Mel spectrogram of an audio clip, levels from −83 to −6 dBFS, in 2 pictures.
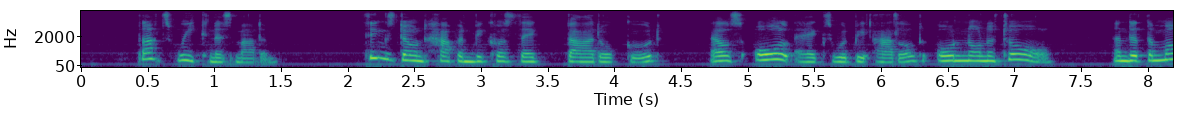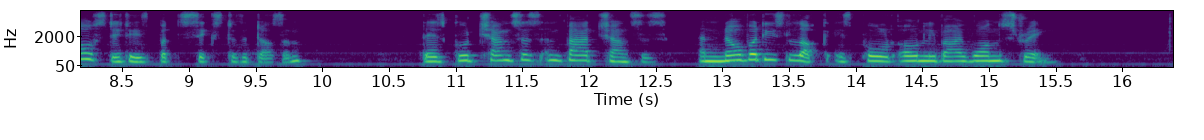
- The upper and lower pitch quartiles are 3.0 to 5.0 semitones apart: Yes, average, 4.0 semitones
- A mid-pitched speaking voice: No, high, 220 Hz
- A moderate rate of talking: Yes, average, 170 wpm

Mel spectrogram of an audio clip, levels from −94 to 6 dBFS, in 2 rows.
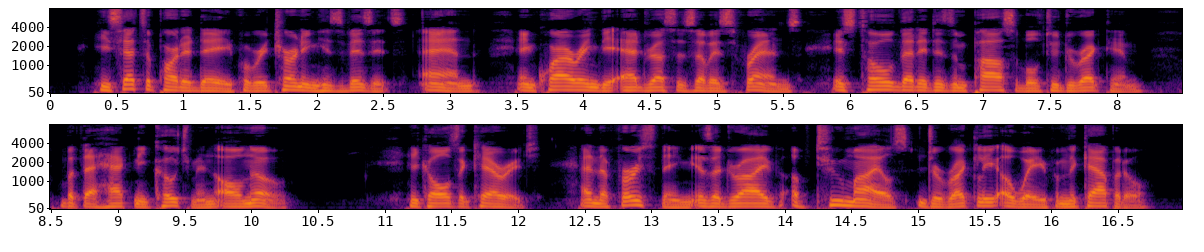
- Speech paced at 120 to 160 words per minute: No, average, 175 wpm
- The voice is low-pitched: Yes, low, 105 Hz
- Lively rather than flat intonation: No, average, 3.7 semitones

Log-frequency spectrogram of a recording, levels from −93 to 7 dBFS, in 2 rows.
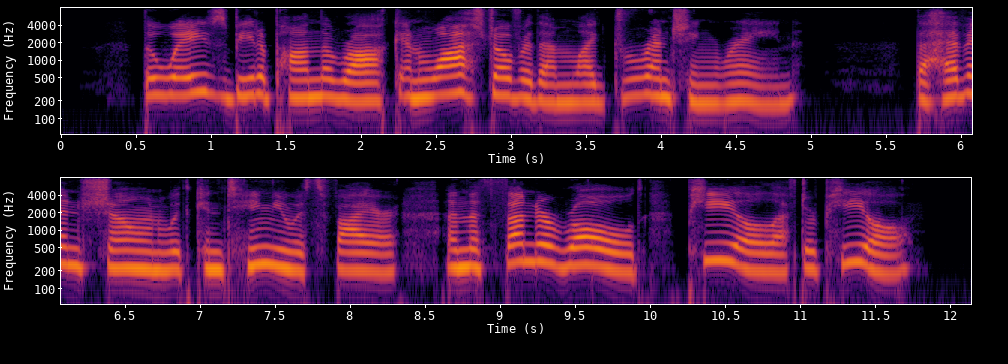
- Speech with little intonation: No, average, 3.4 semitones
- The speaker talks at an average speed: No, slow, 130 wpm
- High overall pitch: Yes, high, 230 Hz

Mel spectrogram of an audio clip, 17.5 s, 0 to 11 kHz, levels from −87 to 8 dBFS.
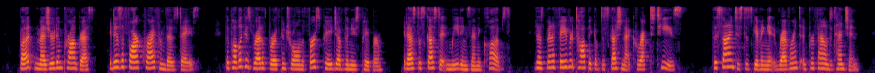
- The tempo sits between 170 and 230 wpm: Yes, average, 190 wpm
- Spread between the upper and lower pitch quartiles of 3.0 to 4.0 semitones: No, average, 4.5 semitones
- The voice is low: No, high, 220 Hz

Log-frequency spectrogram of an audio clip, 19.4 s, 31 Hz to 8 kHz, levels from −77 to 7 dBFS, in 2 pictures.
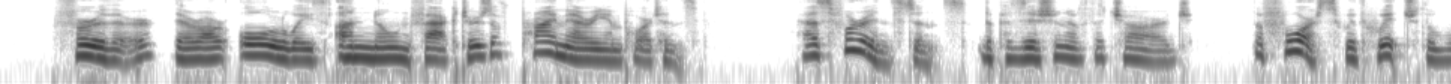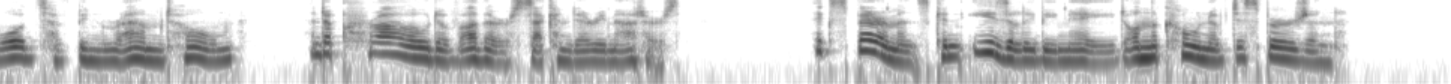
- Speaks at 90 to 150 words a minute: Yes, average, 140 wpm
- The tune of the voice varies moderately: Yes, average, 4.1 semitones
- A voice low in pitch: No, medium, 165 Hz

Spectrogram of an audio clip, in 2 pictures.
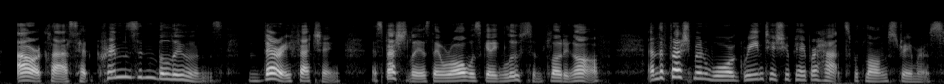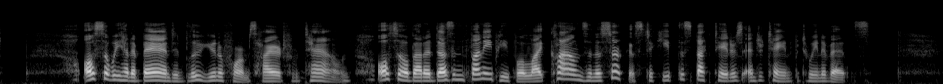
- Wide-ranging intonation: Yes, wide, 6.6 semitones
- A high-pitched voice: No, medium, 180 Hz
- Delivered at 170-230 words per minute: Yes, average, 180 wpm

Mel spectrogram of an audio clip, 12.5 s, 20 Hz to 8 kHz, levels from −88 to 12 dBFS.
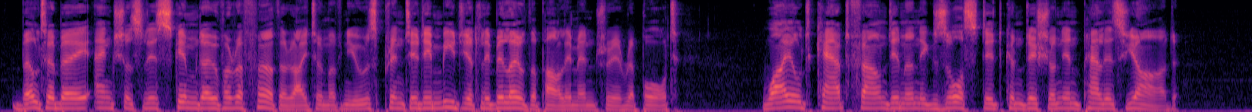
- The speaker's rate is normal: No, slow, 120 wpm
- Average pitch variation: Yes, average, 3.6 semitones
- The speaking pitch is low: Yes, low, 130 Hz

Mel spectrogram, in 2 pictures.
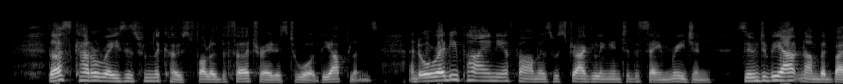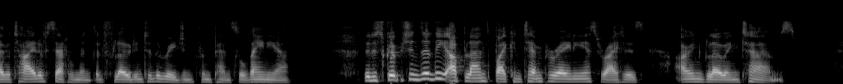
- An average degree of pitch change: No, wide, 5.8 semitones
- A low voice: Yes, low, 130 Hz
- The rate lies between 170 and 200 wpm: Yes, average, 180 wpm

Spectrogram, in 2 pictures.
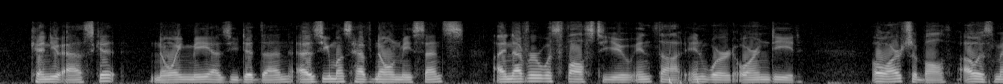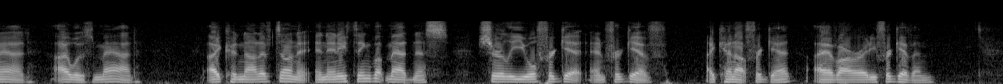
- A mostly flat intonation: Yes, narrow, 2.2 semitones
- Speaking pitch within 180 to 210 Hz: No, low, 115 Hz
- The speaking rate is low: No, average, 180 wpm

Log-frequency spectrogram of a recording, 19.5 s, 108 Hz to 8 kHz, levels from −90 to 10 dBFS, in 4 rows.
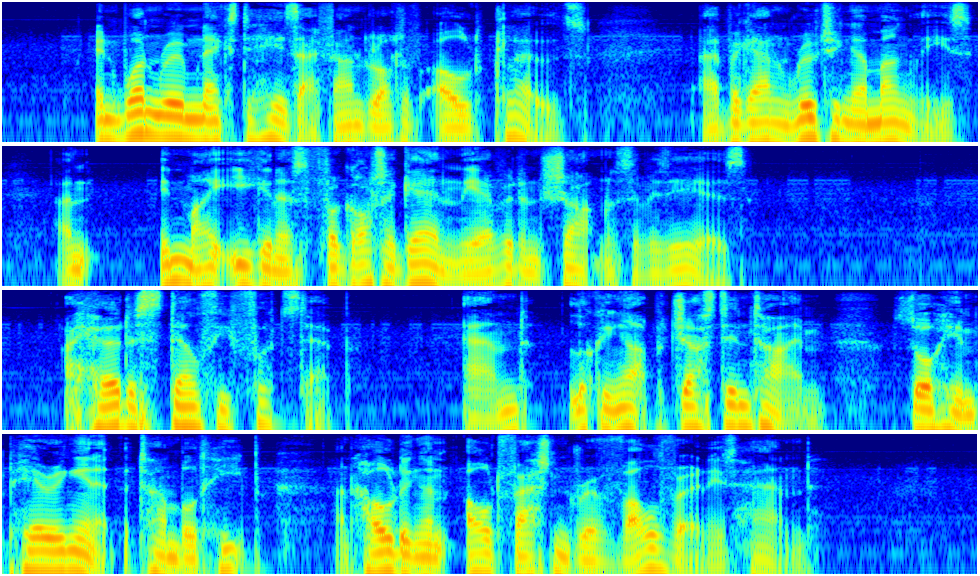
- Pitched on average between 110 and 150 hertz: No, low, 100 Hz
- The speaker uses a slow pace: No, average, 180 wpm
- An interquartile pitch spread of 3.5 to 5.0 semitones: Yes, average, 4.2 semitones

